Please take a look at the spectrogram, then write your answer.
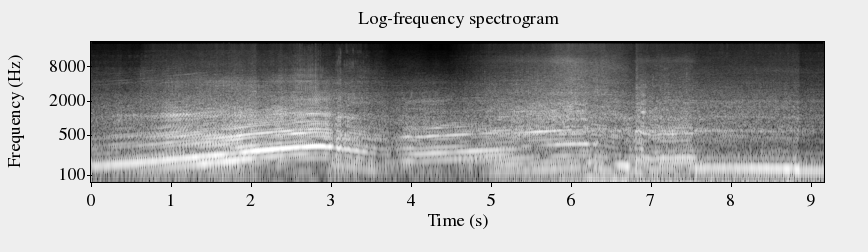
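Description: An LS V8-swapped BMW E36 M3 accelerates hard with a rising engine roar, backs off briefly, then pulls again with a rough, throaty rumble and crackly texture on lift-off, loud and close.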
